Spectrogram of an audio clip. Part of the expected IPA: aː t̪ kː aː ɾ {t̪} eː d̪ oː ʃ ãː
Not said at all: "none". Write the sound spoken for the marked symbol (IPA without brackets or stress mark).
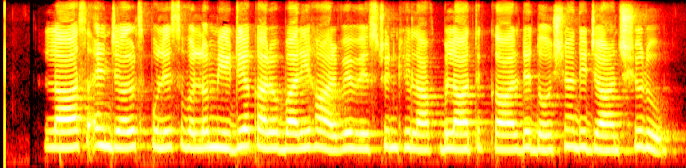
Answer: d̪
